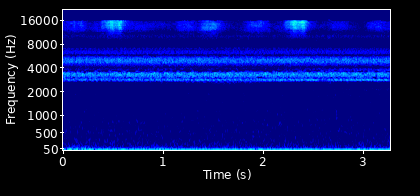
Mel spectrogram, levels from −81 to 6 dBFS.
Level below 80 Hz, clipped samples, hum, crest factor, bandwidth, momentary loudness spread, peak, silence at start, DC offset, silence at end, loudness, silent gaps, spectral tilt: -66 dBFS; under 0.1%; none; 22 dB; 16 kHz; 8 LU; -24 dBFS; 0 s; 0.2%; 0 s; -43 LUFS; none; 1 dB/octave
